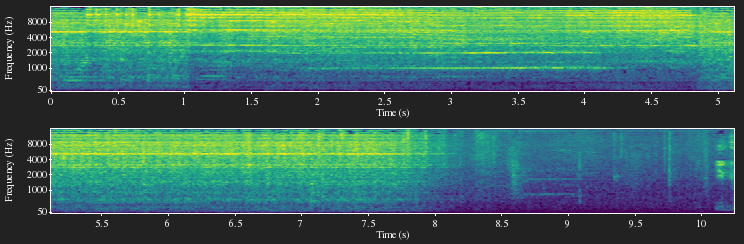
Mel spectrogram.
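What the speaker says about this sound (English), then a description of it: "You can do this with a chainsaw." A loud, steady chainsaw whine cutting a wood slab for about eight seconds, then it cuts out, leaving quieter clicks and handling noises.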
